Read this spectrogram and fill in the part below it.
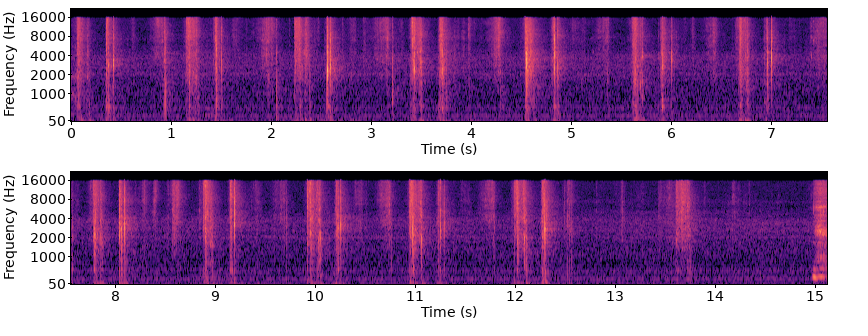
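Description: Tarot cards riffled and flicked in repeated sharp bursts, a rapid irregular series of crisp clicks and snaps close to the microphone in a quiet room.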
